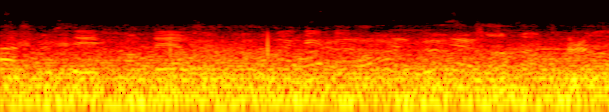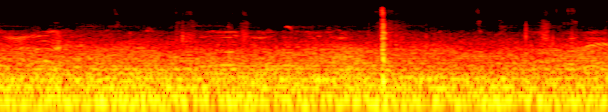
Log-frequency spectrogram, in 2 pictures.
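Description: A tennis racquet strikes a ball.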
